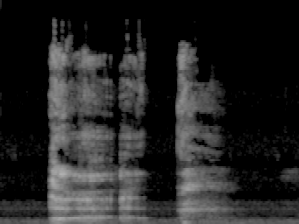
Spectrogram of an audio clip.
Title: Girl burping mavis cosplay #burping #funny #belching #burp #eructo #soda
